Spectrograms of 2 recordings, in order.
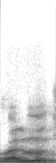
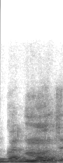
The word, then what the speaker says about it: Balmont: Esto es porque, según estuve investigando, el padre de su padre, de Balmont, decía que tenía que acentuarse en la primera letra, es decir, él pronunciaba Balmont, pero después su primera esposa de Balmont, ella dijo, se debe decir Balmont.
